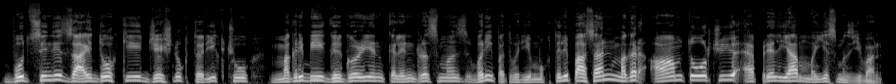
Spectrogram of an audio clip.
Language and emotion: Kashmiri, neutral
